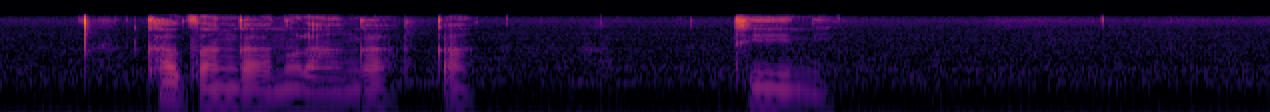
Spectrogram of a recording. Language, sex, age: Venda, male, 25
